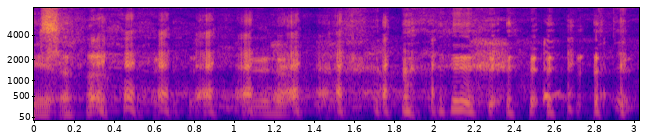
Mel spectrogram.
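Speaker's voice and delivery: helpless high chuckling; real laugh. Real, not acted. Comic recalls backhanded praise, real laughter. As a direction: laugh freely at your own story. Laughs at his own story.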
